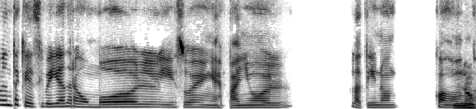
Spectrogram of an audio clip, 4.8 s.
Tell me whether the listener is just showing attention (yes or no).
no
